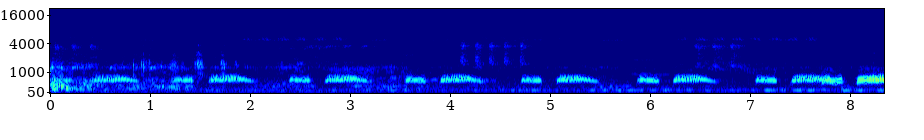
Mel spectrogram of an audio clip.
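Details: Repeated cooing of a spotted dove: a rhythmic run of short and longer mellow notes, roughly one per second, continuing throughout, with faint high chirps from other birds in the background.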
